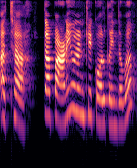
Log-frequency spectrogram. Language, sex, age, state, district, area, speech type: Sindhi, female, 30-45, Maharashtra, Thane, urban, spontaneous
